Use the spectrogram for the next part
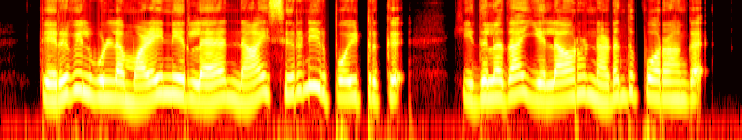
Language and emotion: Tamil, disgusted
